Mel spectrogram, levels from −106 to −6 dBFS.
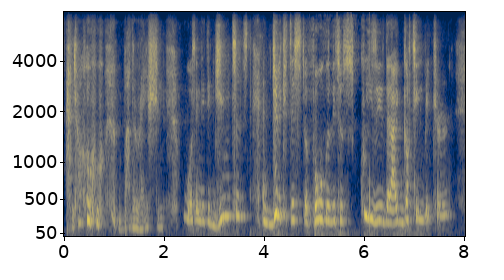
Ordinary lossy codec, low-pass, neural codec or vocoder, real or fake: Opus, 24 kbps; 7.2 kHz; none; real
